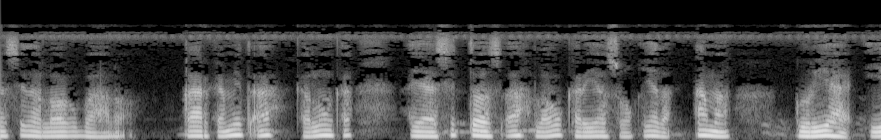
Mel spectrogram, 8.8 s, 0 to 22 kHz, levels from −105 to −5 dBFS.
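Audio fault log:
Throughout: Vorbis compression. The top end stops at about 10.6 kHz, and the treble that remains is hissy and grainy. The speech sounds roughened, and consonant onsets are smeared. This is likely from low-bitrate Vorbis coding, around 28 kbps, with heavy codec damage: the encoder keeps a smooth spectral envelope but quantises the high-frequency residue so coarsely that fine detail is replaced by noise of similar energy, and it drops everything above the cut-off.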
